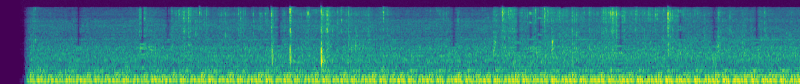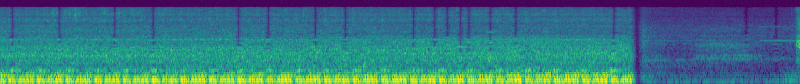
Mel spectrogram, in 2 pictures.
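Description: Ford Mustang engine idling steadily, a low even rumble with no revving, cutting off abruptly about seven seconds in.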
